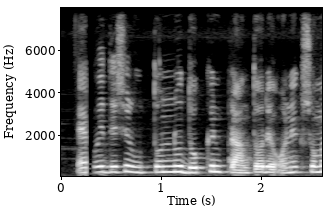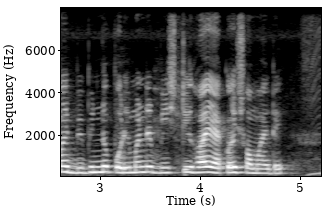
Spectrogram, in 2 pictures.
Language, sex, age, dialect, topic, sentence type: Bengali, female, 25-30, Western, agriculture, statement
